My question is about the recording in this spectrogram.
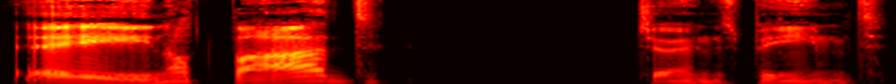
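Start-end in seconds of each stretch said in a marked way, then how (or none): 0.1-1.3 slow, loud, higher Welsh reply; easygoing Welsh drawl; Welsh accent. A narrator's reading. Jones answers Snow's greeting in a Welsh accent. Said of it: "The Welshman's accent".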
